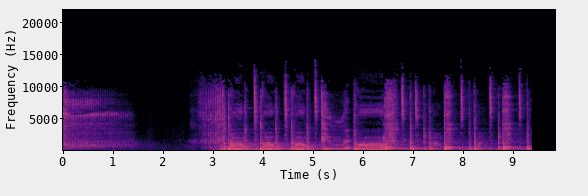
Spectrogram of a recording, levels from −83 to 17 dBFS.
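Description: Right at 9.36 s the sound just stops dead, and that's a cut-off end. Whatever was playing gets chopped mid-sound, with no fade or natural decay, and the last half-second or so sits in flat digital silence. What went wrong is that the final stretch of audio never made it out: those closing buffers simply weren't written or played, so the file ends abruptly instead of letting the sound finish.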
